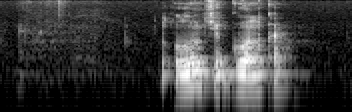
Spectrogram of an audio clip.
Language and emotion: Russian, neutral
